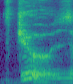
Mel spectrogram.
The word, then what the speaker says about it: excuse: q에 액센트가 있는데 s 다음이니까 q로 발음이 되겠죠. excuse me 이렇게 되겠죠.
